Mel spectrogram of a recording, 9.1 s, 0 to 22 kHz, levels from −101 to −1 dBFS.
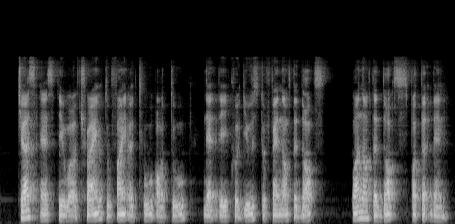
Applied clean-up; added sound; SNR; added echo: neural mask model DeepFilterNet 3.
